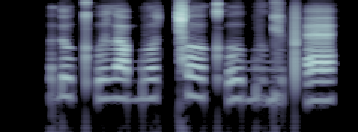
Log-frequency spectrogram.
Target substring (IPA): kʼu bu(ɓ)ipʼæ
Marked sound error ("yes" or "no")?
yes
